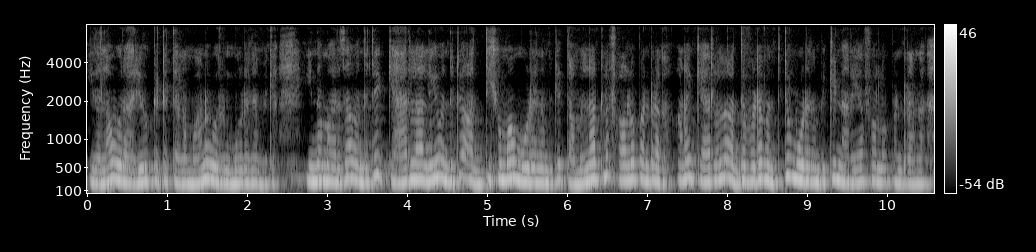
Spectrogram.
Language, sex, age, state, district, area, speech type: Tamil, female, 18-30, Tamil Nadu, Salem, rural, spontaneous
